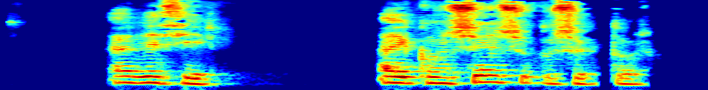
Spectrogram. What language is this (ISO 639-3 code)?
glg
